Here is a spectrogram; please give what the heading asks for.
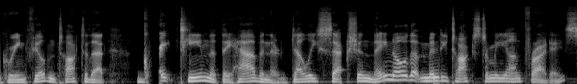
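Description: A burst of packet loss runs from 1.47 to 1.61 s, between "and talk to that" and "team that they have". The receiver stretches the last sound for about 114 ms, fading it out, then drops 40 ms into silence. When the audio resumes, 120 ms of speech is gone.

Short concealed packet loss appears at 3.39 to 3.42 s after "have in their deli", and at 4.32 to 4.35 s after "know that". Each time, 20 ms never arrived. The decoder extended the preceding sound for 10 ms and 16 ms respectively, then blended back into the real audio, leaving a brief smear.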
